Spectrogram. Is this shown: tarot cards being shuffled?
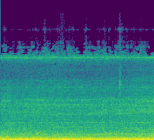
no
